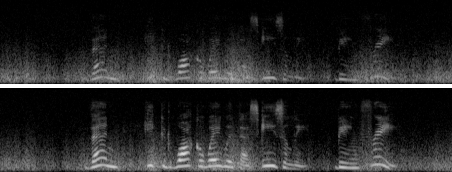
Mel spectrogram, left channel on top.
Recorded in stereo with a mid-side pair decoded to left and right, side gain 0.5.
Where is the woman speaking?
65° right.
